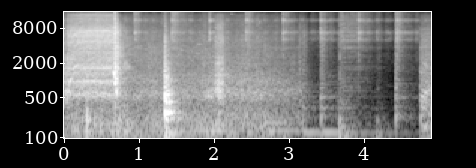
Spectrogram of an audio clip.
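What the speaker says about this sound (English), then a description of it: "First, you're going to start with drilling your hole." Handheld power drill boring a hole into a plastic rain barrel, a few short whirring bursts with clunks and handling knocks between them, close up.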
